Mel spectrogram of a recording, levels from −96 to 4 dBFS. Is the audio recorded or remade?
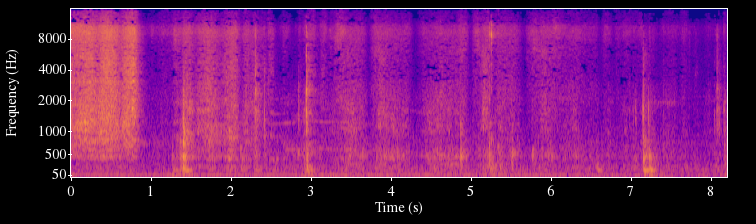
recorded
